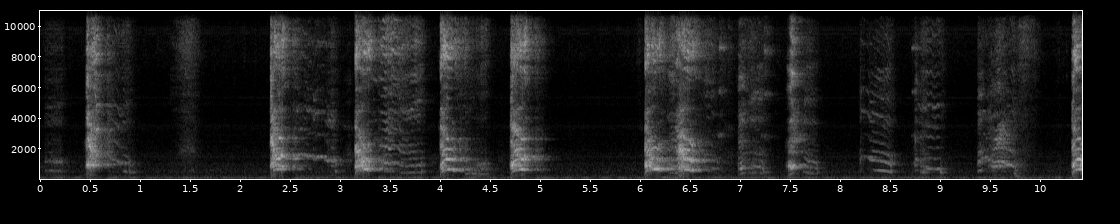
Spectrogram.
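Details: French Bulldog protesting in his cage with a string of sharp, rough barks and yips, some doubled, separated by short pauses, a faint low hum in the room.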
